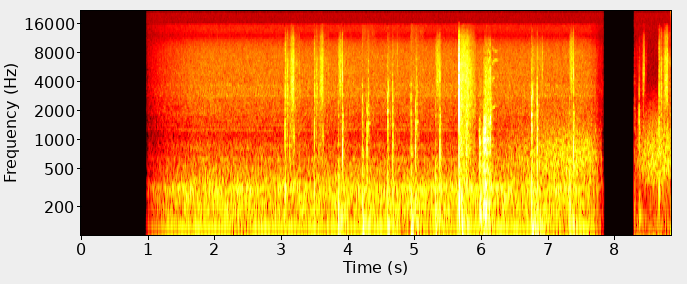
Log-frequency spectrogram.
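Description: Footsteps tap quickly across a wooden floor.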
